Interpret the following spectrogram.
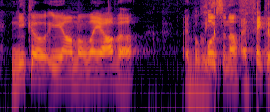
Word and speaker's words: Nico Iamaleava: And when you're looking at the quarterback across from him, who's a freshman, who we're still learning how to say his name, Nico Iamaleava, I believe.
